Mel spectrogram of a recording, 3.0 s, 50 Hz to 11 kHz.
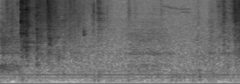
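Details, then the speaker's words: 1968 Ford Mustang's old, patched and leaking radiator shaken: gritty bursts of clinking as loose lime scale rattles inside the tank, a reason to replace it. "you can definitely hear. Hear that? It's full of lime scale."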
